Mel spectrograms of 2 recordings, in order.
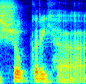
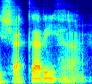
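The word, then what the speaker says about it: شكرها: Nah, adapun setelahnya fi syukriha. Nah, bukan fi syakariha ya. Fi syukriha. Kenapa dibaca syukr di sini?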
